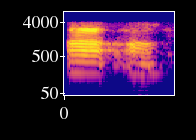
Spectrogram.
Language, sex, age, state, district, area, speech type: Assamese, female, 18-30, Assam, Nalbari, rural, conversation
